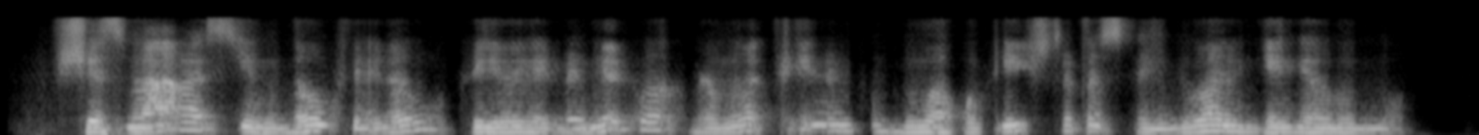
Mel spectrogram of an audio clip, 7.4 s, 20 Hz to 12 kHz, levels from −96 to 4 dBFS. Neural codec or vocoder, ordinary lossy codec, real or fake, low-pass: codec, 16 kHz, 0.5 kbps, FreqCodec, smaller model; AAC, 64 kbps; fake; 7.2 kHz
